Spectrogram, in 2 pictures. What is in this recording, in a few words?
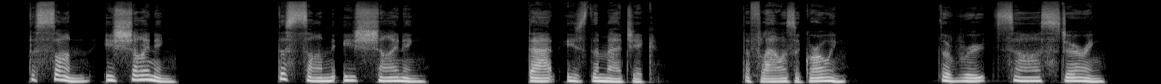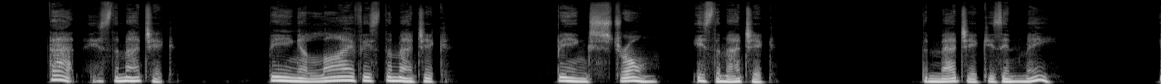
Reading Quotes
